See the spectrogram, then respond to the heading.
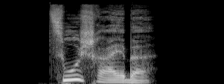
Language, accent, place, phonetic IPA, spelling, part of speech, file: German, Germany, Berlin, [ˈt͡suːˌʃʁaɪ̯bə], zuschreibe, verb, De-zuschreibe.ogg
- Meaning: inflection of zuschreiben: 1. first-person singular dependent present 2. first/third-person singular dependent subjunctive I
